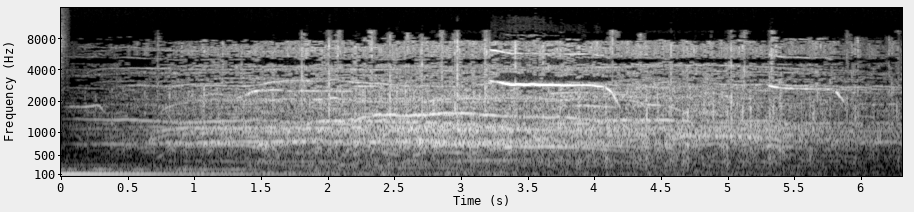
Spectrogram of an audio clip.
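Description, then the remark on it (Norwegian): A large crowd of Iranian women cheering and shouting together as they throw their hijabs onto a bonfire in protest over what happened to Masa Amini, a dense sustained roar with high-pitched whoops and ululating cries rising above it, swelling in the middle before easing slightly. “Dette er lyden av iranske kvinner som kaster hijaben på bålet i protest mot det som skjedde med Masa Amini.”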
